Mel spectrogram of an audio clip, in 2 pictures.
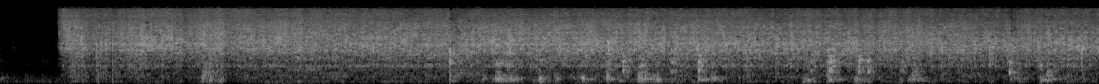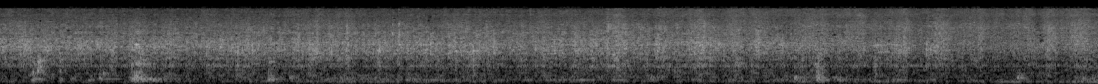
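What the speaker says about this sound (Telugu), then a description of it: "ఇప్పుడైతే మునగాకు వేయించుకుందాము." Moringa leaves fry in hot oil in a pan with a loud, steady hiss and sizzle that starts suddenly and holds throughout, with occasional stirring clatters.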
